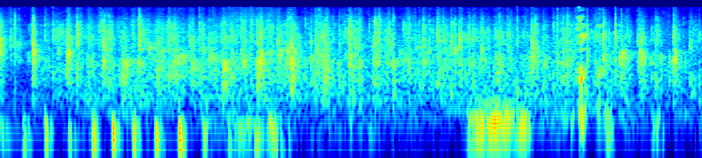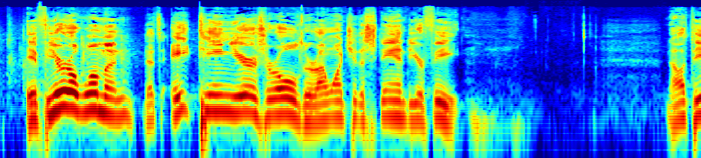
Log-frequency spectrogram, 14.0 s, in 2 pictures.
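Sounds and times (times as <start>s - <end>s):
congregation applause: 0.0s - 8.1s
speech: 7.3s - 11.7s, 13.7s - 14.0s.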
